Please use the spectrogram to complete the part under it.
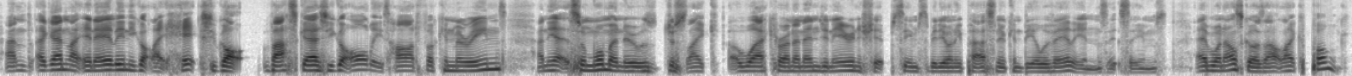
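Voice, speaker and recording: A man's voice: mid-range voice, fairly even intonation, fairly quick, few pauses, dry recording, poor audio. A man co-hosting a casual podcast chat, rambling and swearing casually. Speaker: podcast co-host.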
